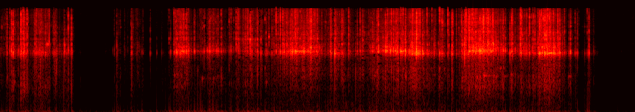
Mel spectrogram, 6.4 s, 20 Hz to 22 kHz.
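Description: Long painted nails tap and scratch a hollow, dot-painted wooden rain stick with a woven rattan end, standing upright on dark cloth. The sound is a bright, crisp, rattly scratching with a steady ringing tone near 3.2 kHz and almost no low end. It comes in bursts, with a short quiet pause around the first second, and stops just before the end.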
